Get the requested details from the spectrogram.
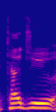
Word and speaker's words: Kaiju: Is that how you say it? Kaiju? – Yeah, Kaiju.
